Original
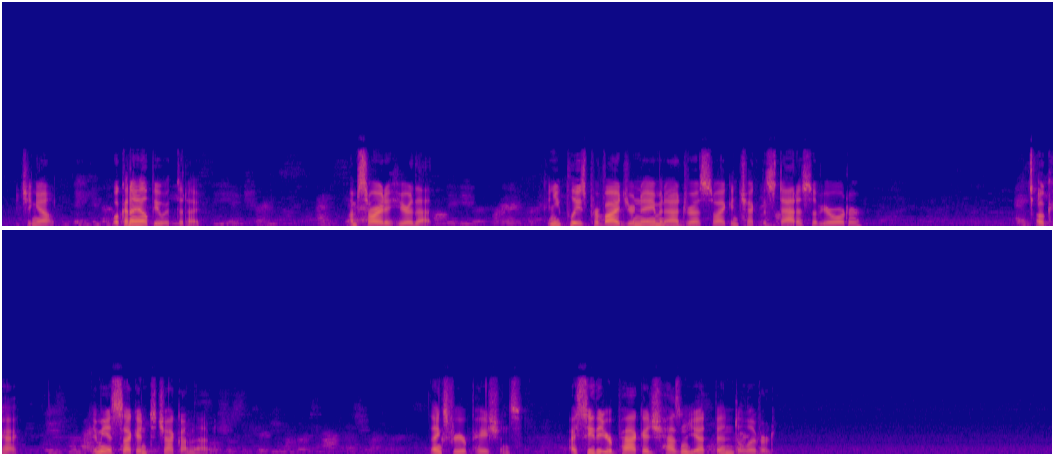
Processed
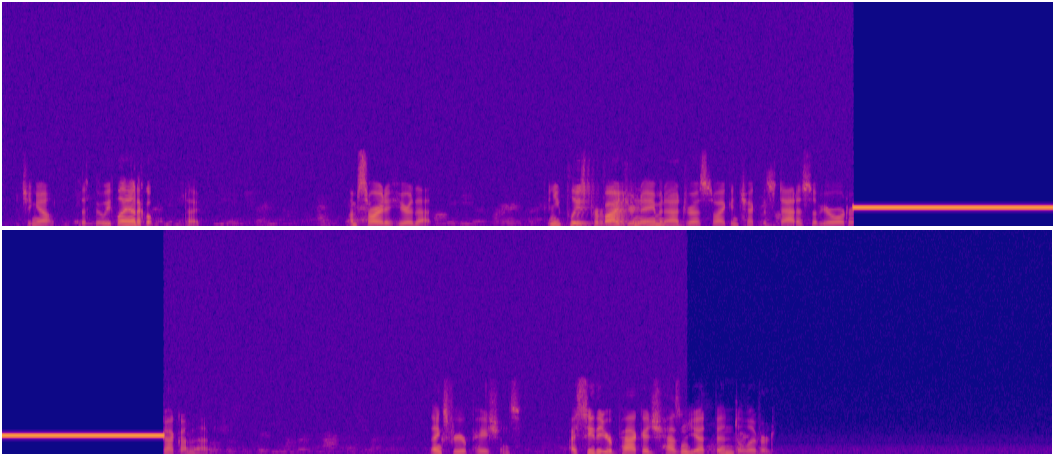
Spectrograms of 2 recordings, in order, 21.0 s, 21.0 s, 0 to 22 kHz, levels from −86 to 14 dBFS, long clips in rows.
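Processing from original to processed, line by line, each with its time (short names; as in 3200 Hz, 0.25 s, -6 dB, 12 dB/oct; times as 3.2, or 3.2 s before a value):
0.8–1.81 reverse
5.6–6.45 flutter echo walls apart 8 m, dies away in 0.35 s
7.04–7.96 LPF 4200 Hz 24 dB/oct
8.51–12.13 bleep 1890 Hz -8 dBFS
17.36 noise floor step -54 dB -68 dB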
